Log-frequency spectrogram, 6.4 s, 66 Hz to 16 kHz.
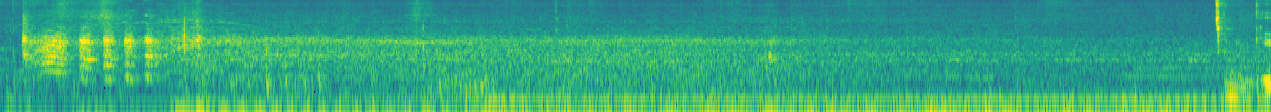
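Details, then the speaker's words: Honda Accord with misfire codes P0301, P0302, P0304, P0306 and P1399, just after fitting a new EGR valve: cranks, catches and settles to a steady even idle without stumble; runs better and sounds healthy. "So we're going to start it up. Pow! And it does certainly run a little bit better. Sounds good, man."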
